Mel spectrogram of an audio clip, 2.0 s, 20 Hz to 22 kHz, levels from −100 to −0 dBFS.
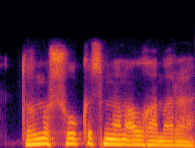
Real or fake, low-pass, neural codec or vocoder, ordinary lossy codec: fake; 7.2 kHz; codec, 24 kHz, 0.9 kbps, WavTokenizer, large speech release; Opus, 24 kbps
